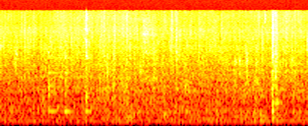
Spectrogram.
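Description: Faint sizzling and crackling of food frying in hot pans on a grill, with a few sharp clicks, the loudest a little past three and a half seconds in.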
